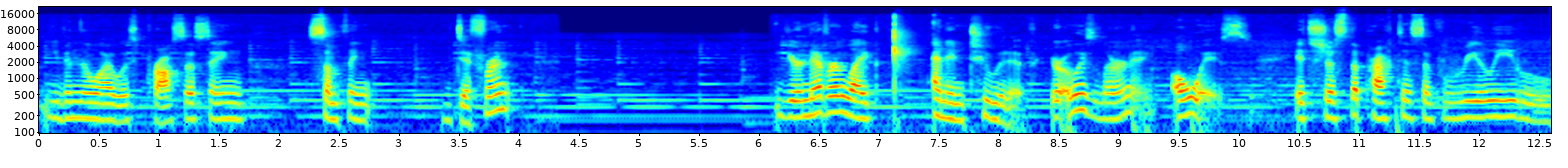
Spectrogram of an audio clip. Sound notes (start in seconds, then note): 7.1 snaps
